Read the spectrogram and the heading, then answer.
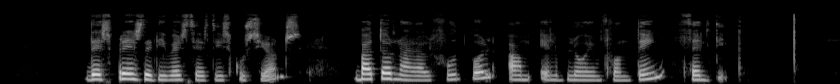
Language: Catalan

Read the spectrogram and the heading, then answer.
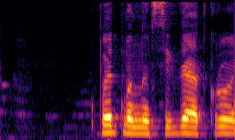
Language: Russian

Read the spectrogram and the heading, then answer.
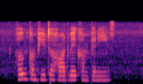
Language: English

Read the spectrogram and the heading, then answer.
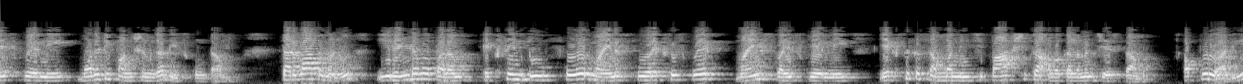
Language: Telugu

